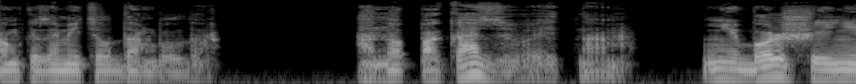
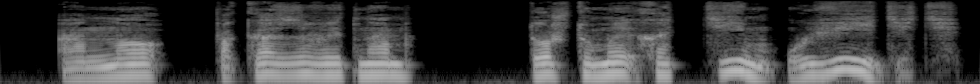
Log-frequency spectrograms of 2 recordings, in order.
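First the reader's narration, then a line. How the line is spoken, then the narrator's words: Slow, deliberate. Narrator (Russian): медленно выговорил он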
